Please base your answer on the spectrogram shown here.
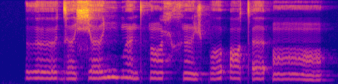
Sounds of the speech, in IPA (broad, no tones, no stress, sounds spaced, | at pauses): ð ɵː d əː ɕ əː ɲ b ə̃ː d θ ɔ̃ː ħ x ə̃ː ʒ p o ʔ ɔ tʼ əː ʔ ɔ̃ː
